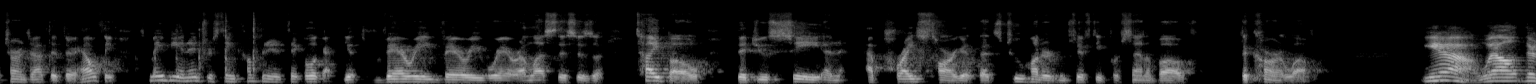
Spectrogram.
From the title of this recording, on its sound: Test Show with Zoom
